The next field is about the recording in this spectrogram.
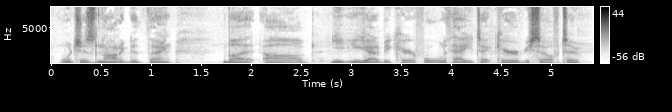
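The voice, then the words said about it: Worn-out, nearly lost voice. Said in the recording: “You can hear my voice is about gone”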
